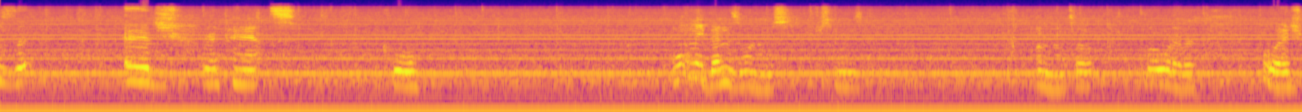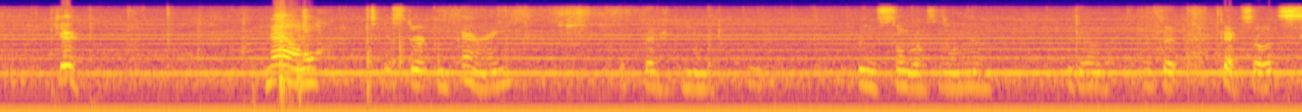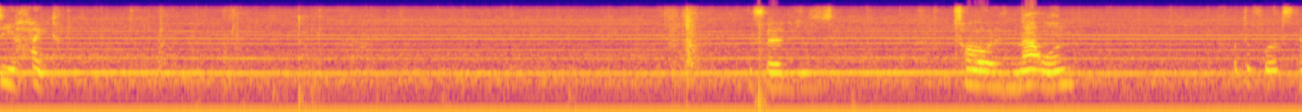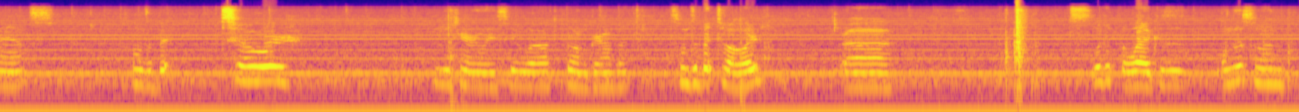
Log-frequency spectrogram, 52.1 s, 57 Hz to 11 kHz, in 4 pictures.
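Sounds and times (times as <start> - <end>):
electrical hum: 0.0 - 52.0.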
